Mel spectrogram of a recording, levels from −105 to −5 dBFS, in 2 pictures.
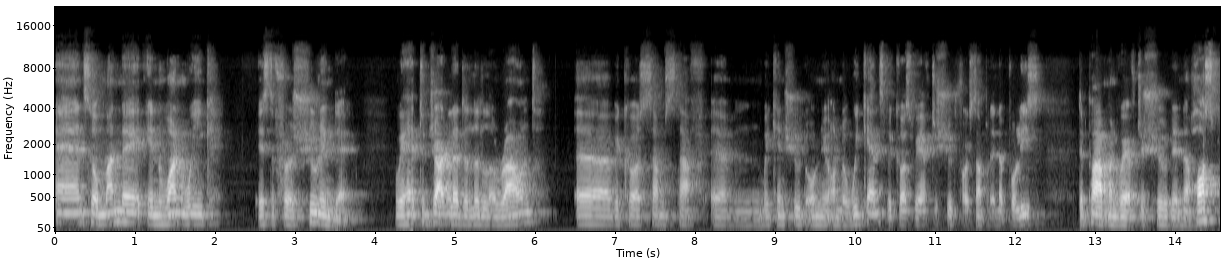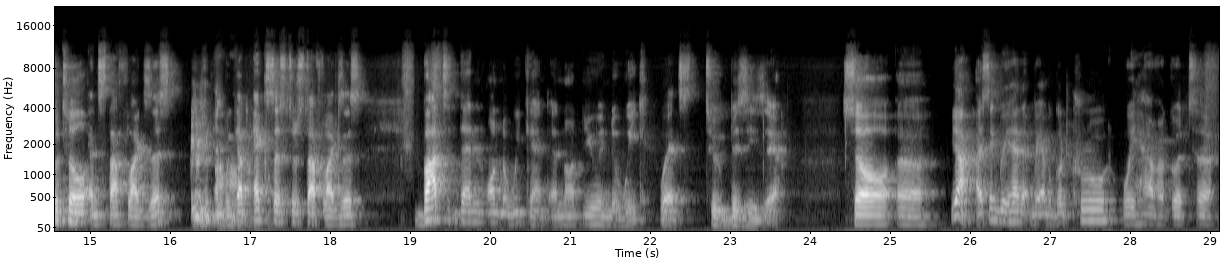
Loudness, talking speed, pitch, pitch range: -30 LUFS, 190 wpm, 110 Hz, 100-120 Hz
